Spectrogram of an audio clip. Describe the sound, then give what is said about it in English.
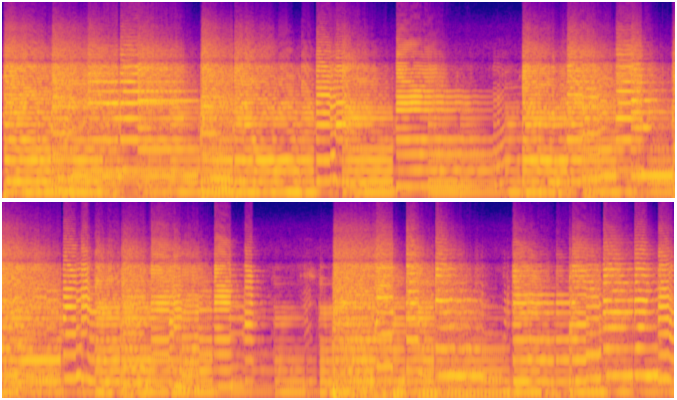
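A guitar plays sustained, distorted chords through a tube phaser, with an intermittent warbling sweep that swells and wobbles the tone now and then. Loud and steady with no voices. “You really hear the dryness of the signal, but occasionally like you hear this warble and just like bumps the sound and makes it sound a little, um, I don't know, a little uh, mournful almost, I would say.”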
